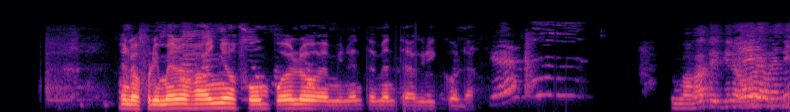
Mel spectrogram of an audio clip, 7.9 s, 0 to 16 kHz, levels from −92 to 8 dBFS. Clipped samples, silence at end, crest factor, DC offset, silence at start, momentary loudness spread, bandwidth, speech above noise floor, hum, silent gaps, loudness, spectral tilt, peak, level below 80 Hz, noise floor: under 0.1%; 0 s; 16 dB; under 0.1%; 1.2 s; 21 LU; 7 kHz; 35 dB; none; 6.11-6.28 s; -16 LUFS; -6.5 dB/octave; -2 dBFS; -68 dBFS; -51 dBFS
